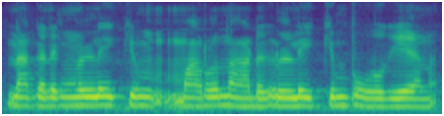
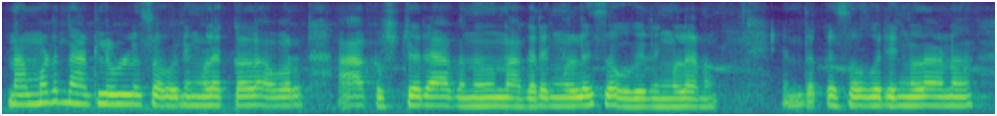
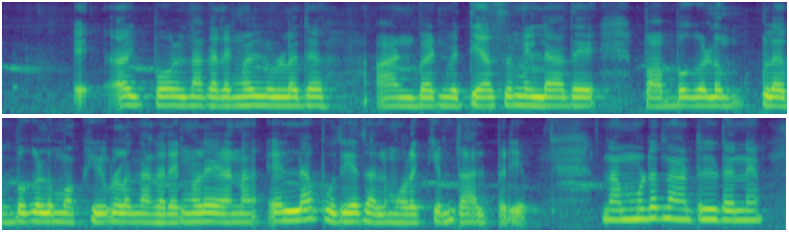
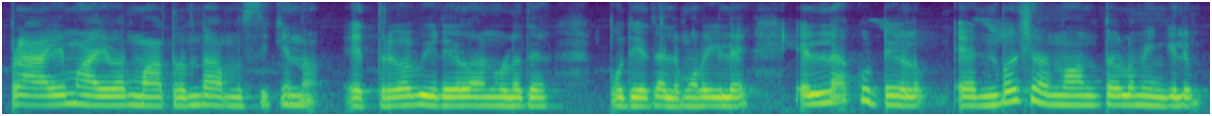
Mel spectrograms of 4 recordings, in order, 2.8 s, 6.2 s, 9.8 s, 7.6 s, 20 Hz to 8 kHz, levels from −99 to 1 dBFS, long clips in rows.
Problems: background sounds at intervals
